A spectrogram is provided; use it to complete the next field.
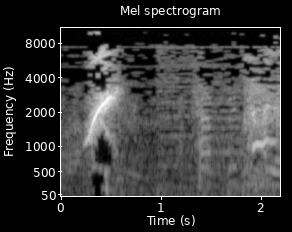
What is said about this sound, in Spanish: Yo no sé si son silbidos de aprobación o de reprobación.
